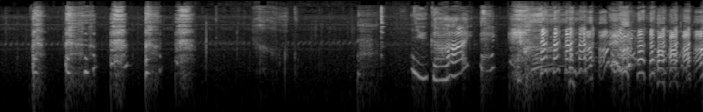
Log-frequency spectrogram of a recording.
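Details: Repeated nasty sneezing: a run of short, sharp nasal bursts followed by squeaky vocal sounds and chatter.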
